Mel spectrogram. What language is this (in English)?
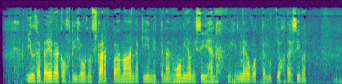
Finnish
